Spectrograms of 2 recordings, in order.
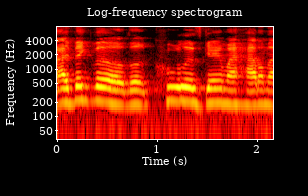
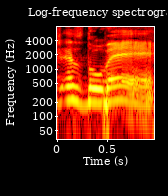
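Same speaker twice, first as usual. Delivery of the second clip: put-on French pronunciation; 7 dB louder than usual. Mocking a co-host's pronunciation correction, in a fake French accent. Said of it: "you have to make it sound French".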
